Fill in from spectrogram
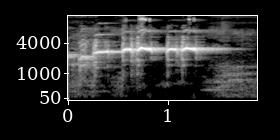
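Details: Pet cockatiel giving a clear, high whistled phrase lasting about a second and a half, rising slightly at the start, then wavering in several pulses before fading out, with no other sounds.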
